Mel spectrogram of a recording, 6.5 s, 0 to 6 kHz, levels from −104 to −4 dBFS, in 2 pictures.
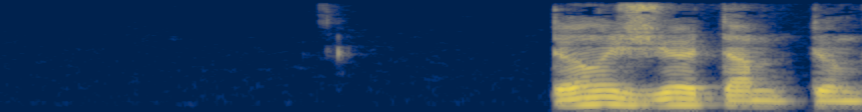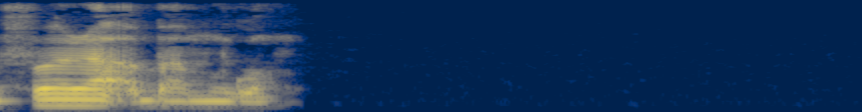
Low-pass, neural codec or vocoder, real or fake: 5.4 kHz; none; real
